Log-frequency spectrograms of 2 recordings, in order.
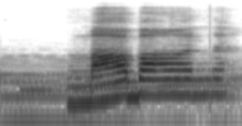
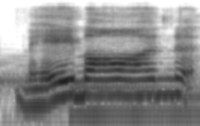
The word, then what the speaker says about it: Mabon: of Equinox or M maon Mayon whatever part of the country you're in Embrace however you want to pronounce this spelled m a b o n yes so I'm going to say maen um because I'm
